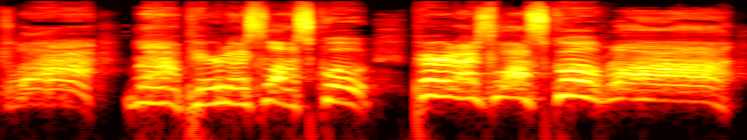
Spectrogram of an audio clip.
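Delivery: shouted demon gibberish, rising high; mock demon. Possessed boy ranting at the room, shouted mock demon. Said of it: "And he's like".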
